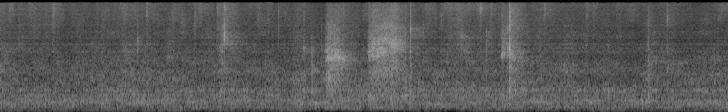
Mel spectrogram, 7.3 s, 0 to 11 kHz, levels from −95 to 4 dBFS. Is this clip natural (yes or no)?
no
